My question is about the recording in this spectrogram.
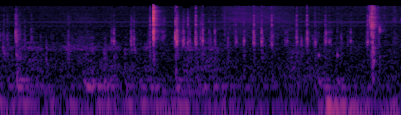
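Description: Keystrokes on a computer keyboard: scattered key clicks, a quick run of several in the middle and a sharper single click near the end.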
